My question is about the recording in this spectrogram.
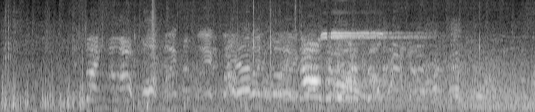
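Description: Players and sideline onlookers shouting across a flag football field, louder in the second half. About five seconds in, a referee's whistle blows one steady blast of about a second, ending the play.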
